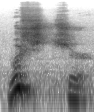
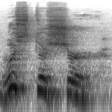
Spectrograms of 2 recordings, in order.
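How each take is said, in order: First: The unstressed syllables are reduced, British style. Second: Every syllable is fully pronounced, American style.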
